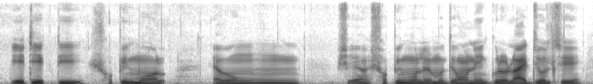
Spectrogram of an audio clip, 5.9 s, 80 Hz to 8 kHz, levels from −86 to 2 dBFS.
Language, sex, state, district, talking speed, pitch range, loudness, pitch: Bengali, male, West Bengal, Alipurduar, 120 wpm, 110-120 Hz, -21 LUFS, 115 Hz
